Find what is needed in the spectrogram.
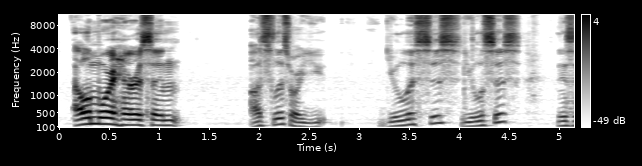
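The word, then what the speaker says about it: Ulysses: Hill locks Mills Elmore Harrison USIS or ulses ulysis that's how you say it and uh Harrison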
